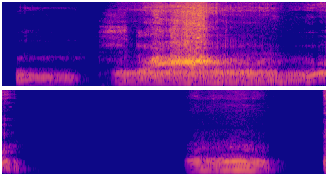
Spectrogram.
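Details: Panther growling and roaring: a brief low growl, then a long, loud, rough roar that peaks harshly before fading, and after a pause a shorter wavering growl.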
